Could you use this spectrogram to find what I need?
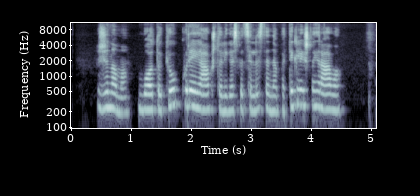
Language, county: Lithuanian, Vilnius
